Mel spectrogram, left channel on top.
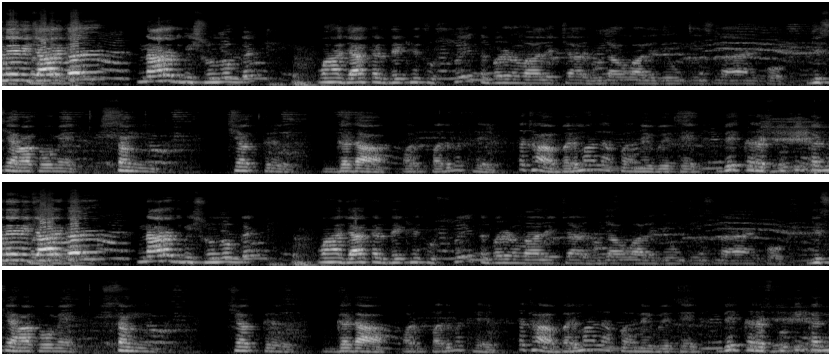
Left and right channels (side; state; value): both; normal; correlation 0.79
